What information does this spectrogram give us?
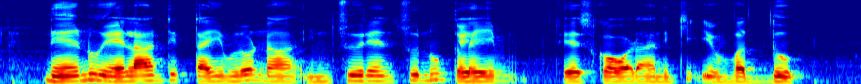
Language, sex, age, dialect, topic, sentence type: Telugu, male, 18-24, Southern, banking, question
